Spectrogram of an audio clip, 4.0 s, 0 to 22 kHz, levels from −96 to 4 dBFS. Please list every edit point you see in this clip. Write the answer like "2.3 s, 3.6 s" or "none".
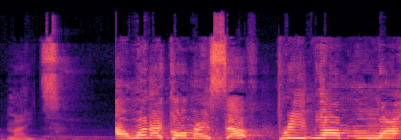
1.1 s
